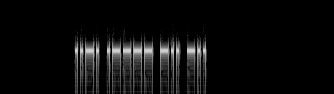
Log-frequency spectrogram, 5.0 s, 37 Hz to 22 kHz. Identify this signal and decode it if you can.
Morse code, heard as a keyed tone, about 31 wpm, 700 Hz. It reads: F1DD
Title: DXCC-100 Call Signs - 4 Characters - 30wpm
